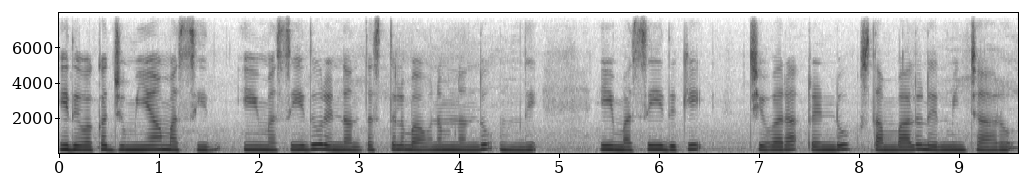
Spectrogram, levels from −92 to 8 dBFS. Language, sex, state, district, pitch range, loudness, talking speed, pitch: Telugu, female, Andhra Pradesh, Srikakulam, 215-235 Hz, -16 LUFS, 105 wpm, 220 Hz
